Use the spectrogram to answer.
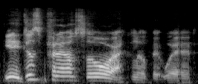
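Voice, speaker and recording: A man chatting casually as a podcast reviewer, in a hesitant, halting way. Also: fairly high pitch, big pitch swings, pushed and bright.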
